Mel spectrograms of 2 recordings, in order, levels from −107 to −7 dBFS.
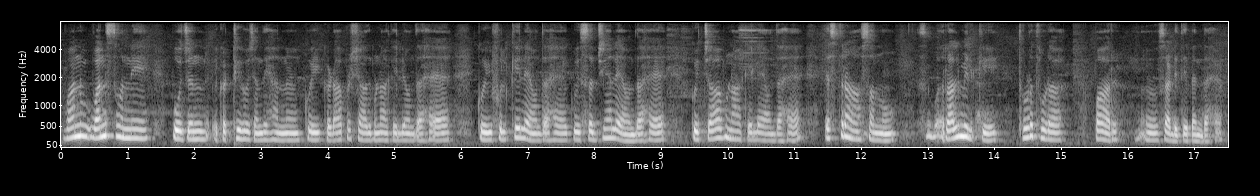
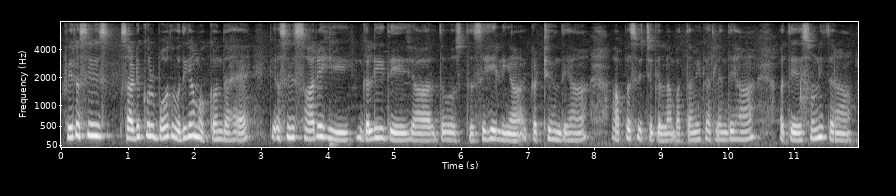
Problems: constant background noise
